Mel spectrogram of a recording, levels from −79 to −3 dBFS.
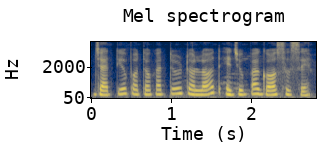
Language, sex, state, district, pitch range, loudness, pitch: Assamese, female, Assam, Kamrup Metropolitan, 220-260 Hz, -15 LUFS, 235 Hz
